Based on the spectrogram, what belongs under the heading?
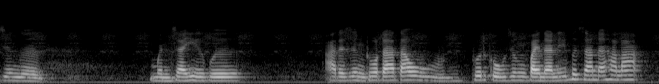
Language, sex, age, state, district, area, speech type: Bodo, female, 45-60, Assam, Kokrajhar, urban, spontaneous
